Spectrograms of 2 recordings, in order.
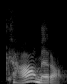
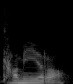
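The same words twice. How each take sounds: First: "camera" stressed as CAmera; first-syllable stress. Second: "camera" mis-stressed as caMEra; wrong middle stress. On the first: Teacher showing where stress falls, CA stressed in "camera". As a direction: hit the CA of "camera". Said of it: "wo die Betonung eines Wortes ist". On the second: Teacher showing what not to say, ME stressed in "camera". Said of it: "und nicht camera". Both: Shown as a demonstration.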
